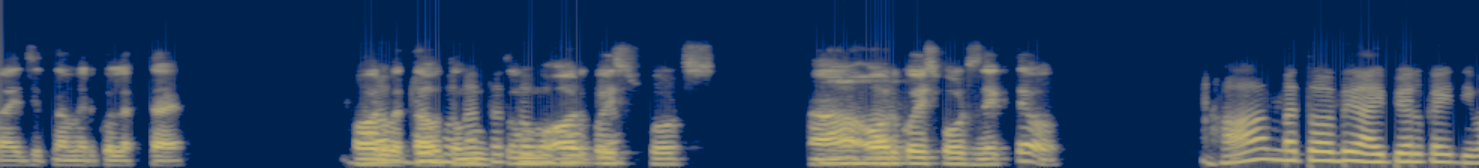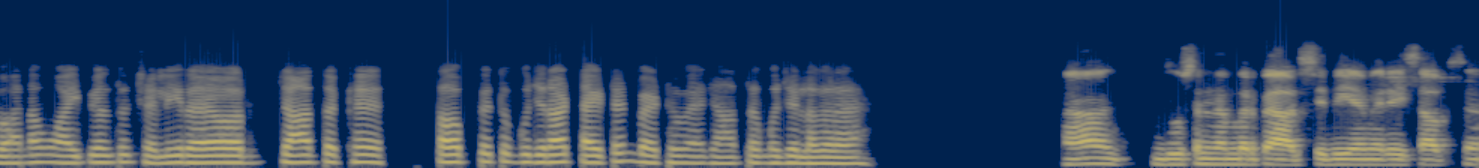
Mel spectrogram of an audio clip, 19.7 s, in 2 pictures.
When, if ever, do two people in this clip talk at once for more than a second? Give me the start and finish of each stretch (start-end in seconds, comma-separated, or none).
2.6-4.2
